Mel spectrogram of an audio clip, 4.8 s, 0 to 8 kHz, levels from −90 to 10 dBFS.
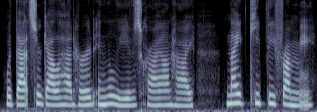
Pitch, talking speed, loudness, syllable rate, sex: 200 Hz, 200 wpm, -17 LUFS, 4.7 syllables/s, female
